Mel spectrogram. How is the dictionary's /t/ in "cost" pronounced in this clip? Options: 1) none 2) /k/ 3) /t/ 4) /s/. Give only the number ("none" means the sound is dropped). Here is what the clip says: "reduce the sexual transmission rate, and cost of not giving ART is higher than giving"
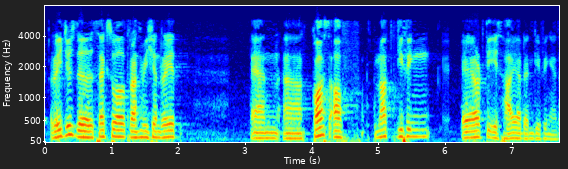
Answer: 1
